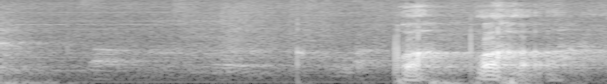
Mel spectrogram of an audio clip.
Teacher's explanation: पा अक्षर के साथ जब आधा विसर्ग आएगा वो ओंठ से बोला जाए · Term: उपध्मानी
